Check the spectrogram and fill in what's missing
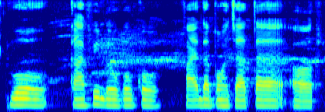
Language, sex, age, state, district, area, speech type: Urdu, male, 18-30, Bihar, Khagaria, rural, spontaneous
